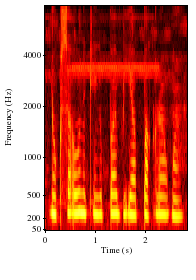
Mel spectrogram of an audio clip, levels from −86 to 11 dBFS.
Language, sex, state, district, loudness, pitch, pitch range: Garo, female, Meghalaya, West Garo Hills, -15 LUFS, 245 Hz, 235-255 Hz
